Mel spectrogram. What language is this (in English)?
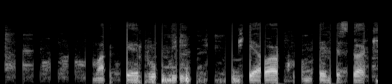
Swahili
